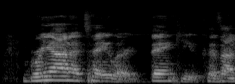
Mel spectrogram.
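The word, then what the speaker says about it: Breonna: Briana Taylor, thank you because I know I wasn't saying it right.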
